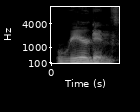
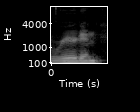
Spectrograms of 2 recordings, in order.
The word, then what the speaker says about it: Riordan: But I realized I probably pronounced Rick Riordan's name incorrectly because I'd never heard anybody say it Yeah.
